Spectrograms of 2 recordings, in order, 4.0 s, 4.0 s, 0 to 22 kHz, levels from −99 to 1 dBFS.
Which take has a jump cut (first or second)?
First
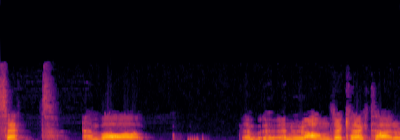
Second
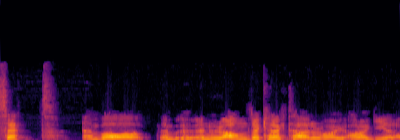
second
